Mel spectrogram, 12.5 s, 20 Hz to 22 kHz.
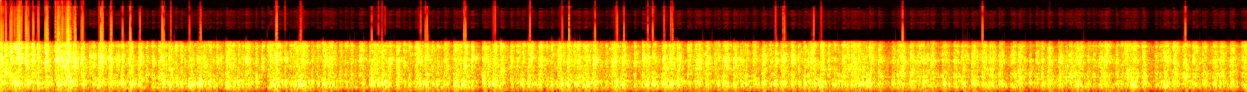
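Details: '86 Chevy short bed V8 with Comp Cams Extreme Energy camshaft, flat-top pistons and cast-iron 2.02/1.60 heads: uneven, choppy loping idle about three beats a second, hunting and stumbling; rough idle.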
